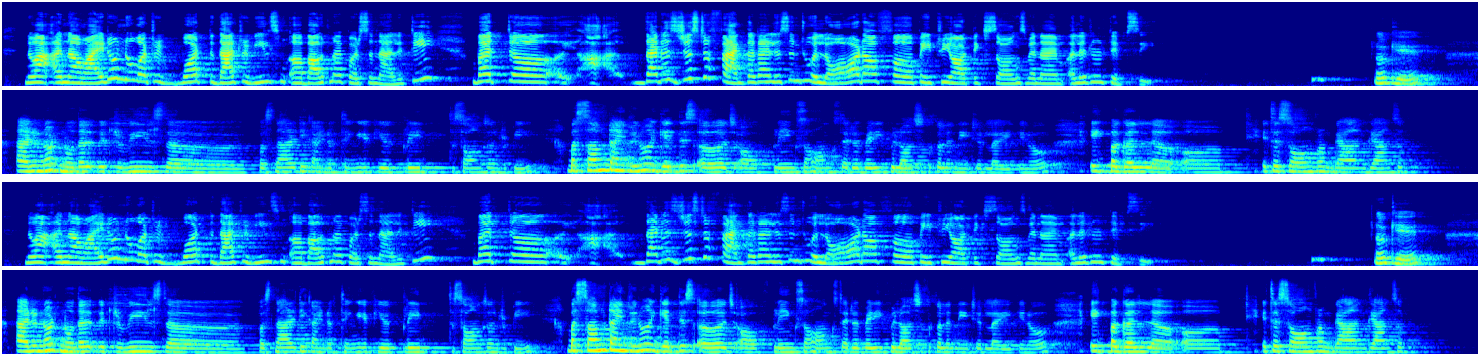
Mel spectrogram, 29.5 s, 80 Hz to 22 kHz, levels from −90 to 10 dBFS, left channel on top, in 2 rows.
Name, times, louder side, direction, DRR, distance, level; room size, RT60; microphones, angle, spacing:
voice 1, 0.2-11.5, left 5 dB, 55° left, 11 dB, 1.1 m, -34 dB
voice 2, 13.7-27.0 27.4-28.8, right 1 dB, 40° right, 5 dB, 2.2 m, -34 dB
27.0 x 17.5 x 9.9 m, 0.90 s
head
